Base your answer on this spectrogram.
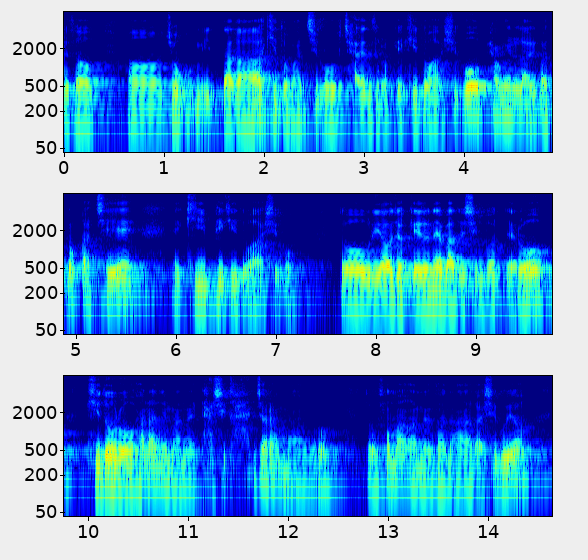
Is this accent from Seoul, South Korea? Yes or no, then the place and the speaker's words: yes; Seoul, South Korea; now in United States; 이렇게 미국에 와서 보면은 서울에서 태어나서 서울에서 살아서 농사 같은 거 잘 모르고 흙 잘 모르고 살다가 미국에 와보니까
